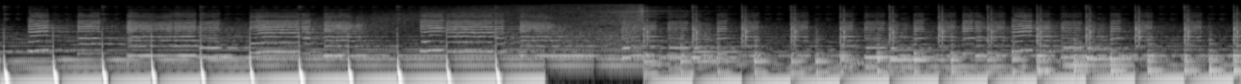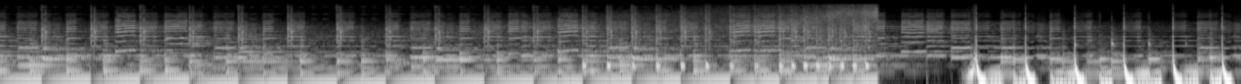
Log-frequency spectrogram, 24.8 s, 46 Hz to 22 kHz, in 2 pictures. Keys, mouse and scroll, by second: 4.5-5.2 scroll down 1, 5.6 space, 5.8 click, 6.1 space, 8.3 ctrl+shift+a, 13.8 click, 16.2 click.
